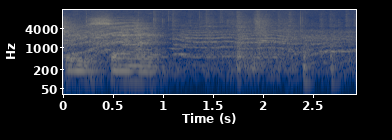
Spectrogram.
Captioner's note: door creaks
